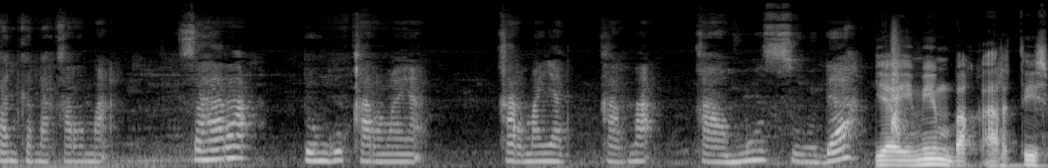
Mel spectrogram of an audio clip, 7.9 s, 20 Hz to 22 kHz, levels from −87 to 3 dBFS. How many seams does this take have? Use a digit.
1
